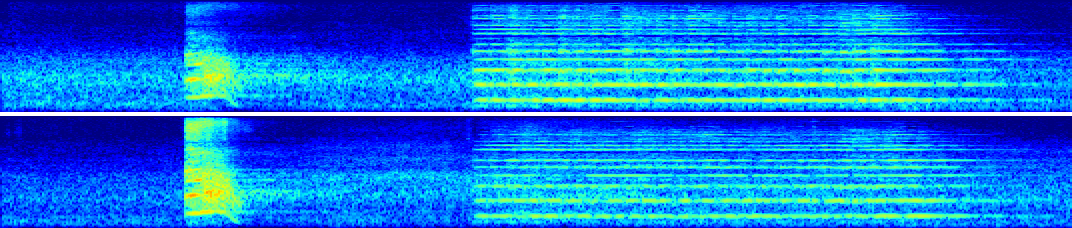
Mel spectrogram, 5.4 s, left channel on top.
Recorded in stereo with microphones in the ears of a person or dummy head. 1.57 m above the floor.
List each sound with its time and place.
0.9 s a shout: 80° right, 0.5 m
2.4 s a violin: 80° left, 5.5 m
